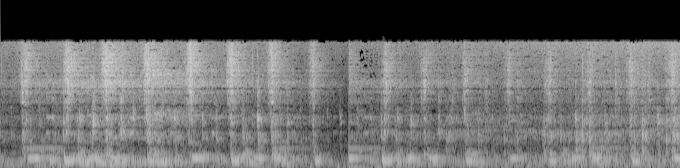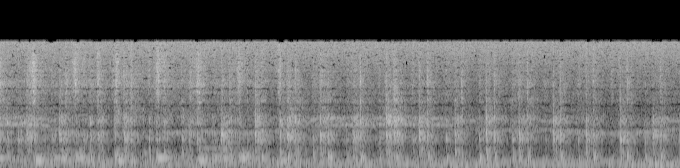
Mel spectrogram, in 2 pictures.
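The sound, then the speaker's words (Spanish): Galloping hooves of a horse ridden by Lucas Van Doren as he approaches, heard from a cemetery, pound out a quick, steady rhythm of sharp thuds that continues throughout, set against a constant airy hiss, with no voices. “Escucho el galope de un caballo.”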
